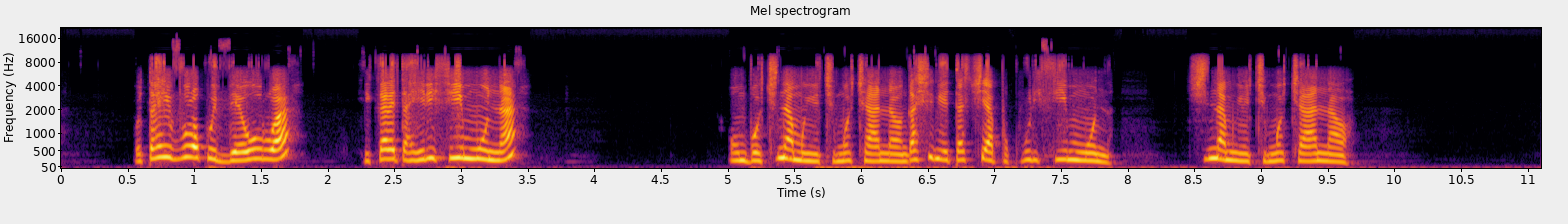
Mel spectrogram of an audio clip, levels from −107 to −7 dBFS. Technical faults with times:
0.00-11.10 Bluetooth SBC compression

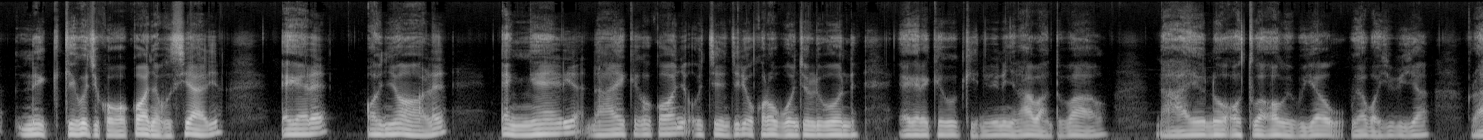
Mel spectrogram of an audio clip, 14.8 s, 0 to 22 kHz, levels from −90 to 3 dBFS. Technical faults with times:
none

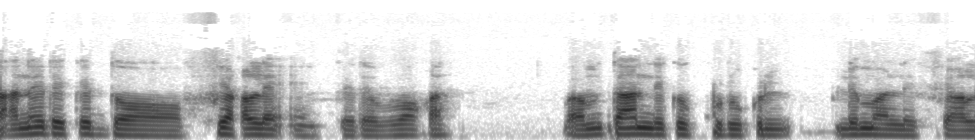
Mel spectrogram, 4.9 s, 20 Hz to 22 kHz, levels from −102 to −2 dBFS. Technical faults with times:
none

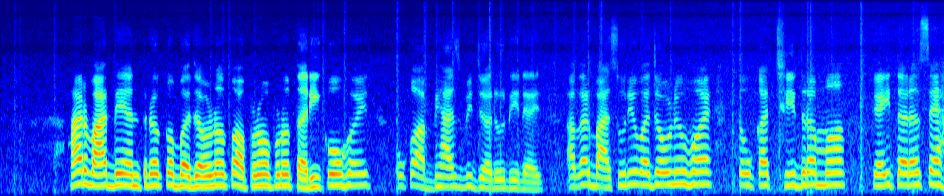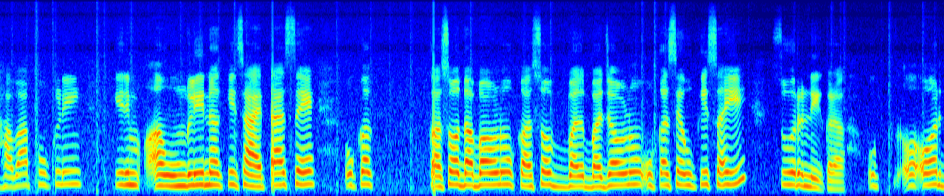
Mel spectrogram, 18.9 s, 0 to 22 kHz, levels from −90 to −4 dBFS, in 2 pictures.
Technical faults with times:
12.15 chunks out of order
13.76 chunks out of order

